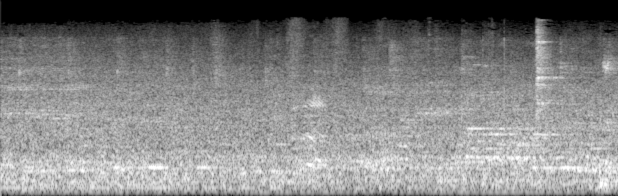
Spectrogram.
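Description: Indistinct background chatter of shoppers in a large store, steady throughout, with a short sharp click near the end.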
